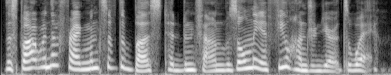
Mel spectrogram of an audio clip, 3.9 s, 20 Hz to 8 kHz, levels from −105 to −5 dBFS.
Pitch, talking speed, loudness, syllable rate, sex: 260 Hz, 275 wpm, -17 LUFS, 6.3 syllables/s, female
